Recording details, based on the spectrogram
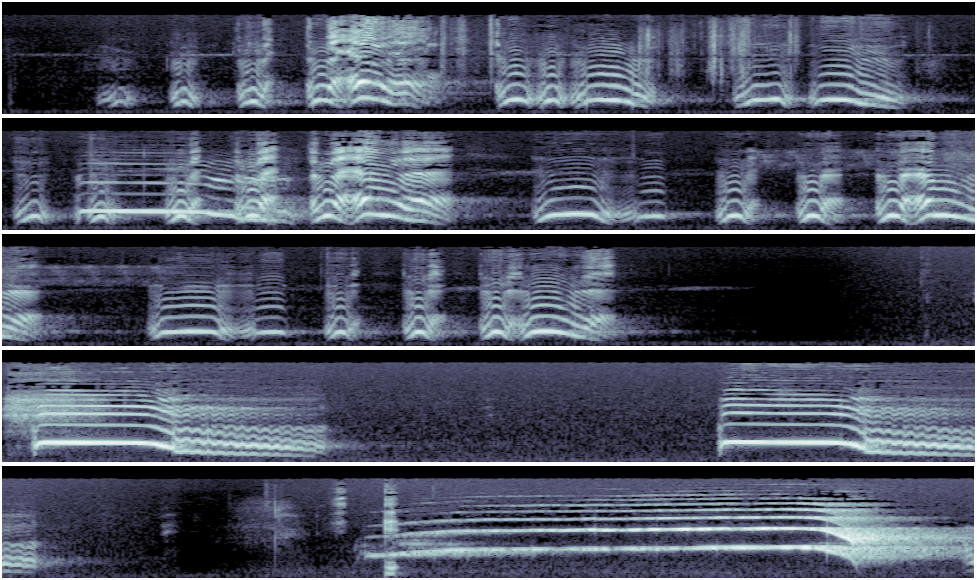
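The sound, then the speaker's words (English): Barred owl calls, starting with a rapid run of rhythmic hoots, then long wailing, squalling cries that rise and fall, loud with short pauses between bursts. “Someone asked him whether he had lost his monkey, which gets to the fact that you've got growling and howling and squalling and snarling all sort of in the barred owl call.”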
